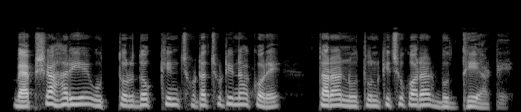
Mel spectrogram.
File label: Male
